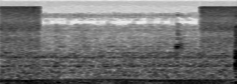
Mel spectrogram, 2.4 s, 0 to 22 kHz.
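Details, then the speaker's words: Diesel engine of a 1997 steel fishing vessel, after 5 years on dry land, with new batteries, new fuel filter, fuel system bled and old oil still in. Starts first try, then a low steady rumble with even firing and no knocks or misses. Normal idle. "First, let's see if it starts at all. So, moment of truth. It started like a dream."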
